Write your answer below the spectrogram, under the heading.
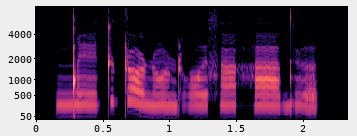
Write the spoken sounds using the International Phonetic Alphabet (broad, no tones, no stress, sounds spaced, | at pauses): ŋ͡ǃ e t ʉ ʈ ɒ ɳ õ ɖʱ ɔ ə̯ s ã h a d̪ ʉ ə̯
